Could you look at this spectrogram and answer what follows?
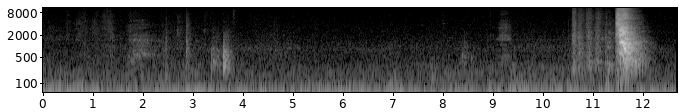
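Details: Single loud, sharp sneeze burst near the end after a quiet room with faint breathing and small sounds, from a student film movement project; sneeze.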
